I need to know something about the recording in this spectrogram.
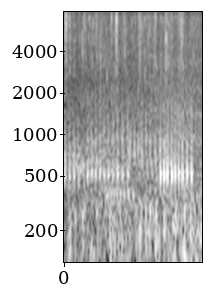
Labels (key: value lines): label: biophony, rattle response
recorder: SoundTrap 500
